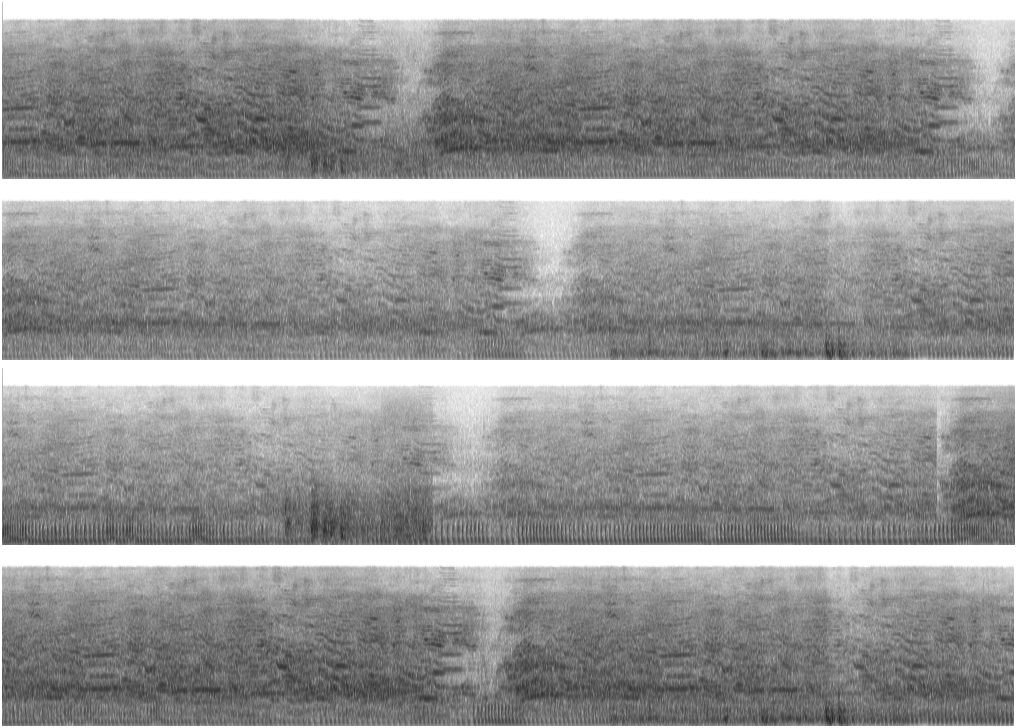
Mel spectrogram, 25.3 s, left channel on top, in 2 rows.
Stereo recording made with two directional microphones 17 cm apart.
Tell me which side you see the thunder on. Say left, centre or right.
right.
